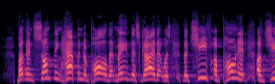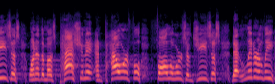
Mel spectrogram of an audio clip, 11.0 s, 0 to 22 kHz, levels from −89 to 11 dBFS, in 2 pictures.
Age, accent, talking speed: 50-69, American, 160 wpm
